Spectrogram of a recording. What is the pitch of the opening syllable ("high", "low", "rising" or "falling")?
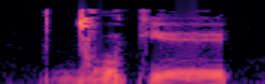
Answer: high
